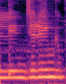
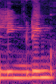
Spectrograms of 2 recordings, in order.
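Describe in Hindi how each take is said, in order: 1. बीच का व्यंजन soft j की आवाज़ है। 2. बीच का व्यंजन हार्ड g की आवाज़ है। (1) "इसे लिंजरिंग प्रोनाउंस नहीं करेंगे" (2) "लिंगरिंग प्रोनाउंस करेंगे"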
